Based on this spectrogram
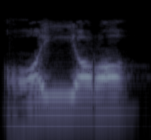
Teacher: فنفخم الغين غي، ثم ننتقل برشاقة إلى ياء مرققة غي، ثم نعود فنفخم الراء المفتوحة را، إذن غير. · Term: تفخيم الغين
